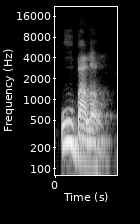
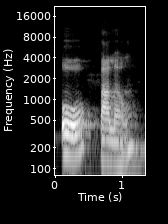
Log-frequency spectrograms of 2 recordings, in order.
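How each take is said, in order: First: The article is said with an 'oo' vowel. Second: The article is said with an 'oh' vowel. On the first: "most of the times you will hear u" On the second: "It can be pronounced o"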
